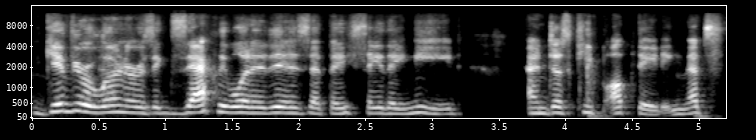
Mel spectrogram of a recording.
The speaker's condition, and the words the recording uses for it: No condition.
